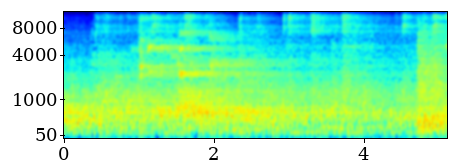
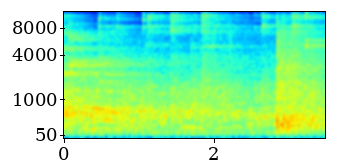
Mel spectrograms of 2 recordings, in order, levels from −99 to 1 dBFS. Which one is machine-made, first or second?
first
